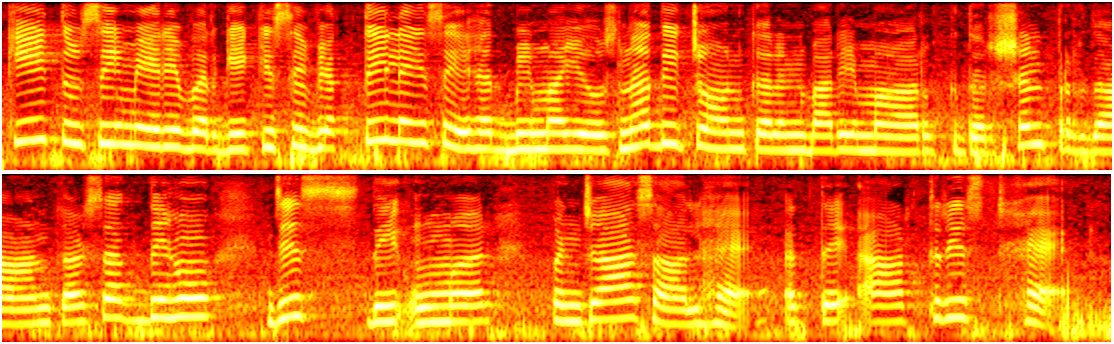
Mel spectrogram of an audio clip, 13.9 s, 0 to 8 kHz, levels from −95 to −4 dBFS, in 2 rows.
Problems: none marked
